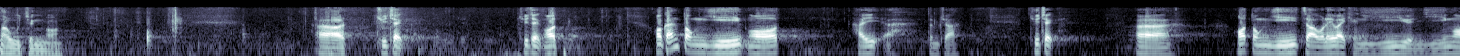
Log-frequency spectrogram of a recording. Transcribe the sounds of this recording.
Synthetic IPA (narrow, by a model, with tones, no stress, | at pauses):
ɐ˥wu˨˩t͡sɪ˧ŋŋɔ̰ː˧n | ɐː˨˧t͡ʃyː˨˥t͡sɪ˨k̚ | t͡ʃyː˨˥t͡sɪ˨k̚ŋɔː˨˧ | ŋɔː˨˧˥kɐ˨˥nt̪ʊ˨ŋjiː˨˧ŋɔː˨˧ | hɐ˨˥jɛ˨t̪o˧˩m˨t͡ʃʰːa˨˧ | t͡ʃyː˨˥t͡sɪ˨k̚ | ɛː˧ | ŋɔː˨˧t̪ʊ˨ŋjiː˨˧t͡sɐ˨wle˨˧jwɐ˨jkʰɪ˨˩ŋjiː˨˧jyː˨˩njiː˨˧ŋɔː˧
